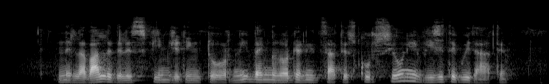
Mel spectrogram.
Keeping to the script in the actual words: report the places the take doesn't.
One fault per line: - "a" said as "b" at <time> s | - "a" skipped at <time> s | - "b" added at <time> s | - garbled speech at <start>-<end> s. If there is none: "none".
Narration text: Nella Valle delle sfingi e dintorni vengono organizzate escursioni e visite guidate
none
